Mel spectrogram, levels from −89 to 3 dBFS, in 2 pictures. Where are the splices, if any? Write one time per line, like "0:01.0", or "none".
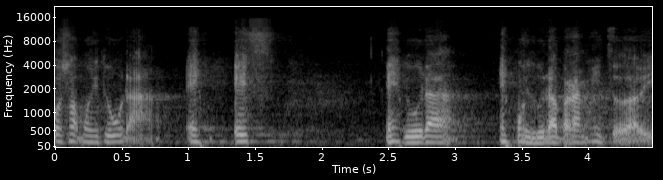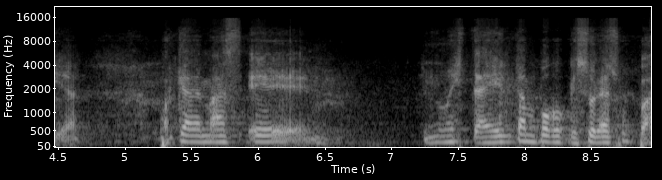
0:02.6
